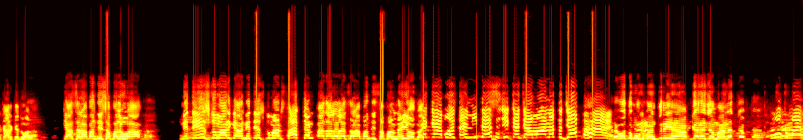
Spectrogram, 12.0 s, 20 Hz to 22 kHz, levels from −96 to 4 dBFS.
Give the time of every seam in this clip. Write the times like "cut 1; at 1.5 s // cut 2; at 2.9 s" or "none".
cut 1; at 6.4 s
